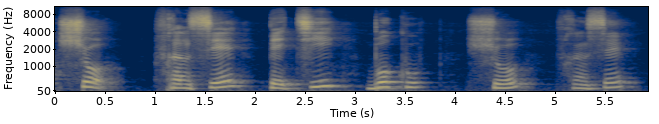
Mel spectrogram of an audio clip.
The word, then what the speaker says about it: chaud: Outro erro do brasileiro é ler as consoantes finais sem uma vogal. Por exemplo, aqui, ó. Aqui se escreve assim, né? Com a letra D no final. Mas a gente fala chaud.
